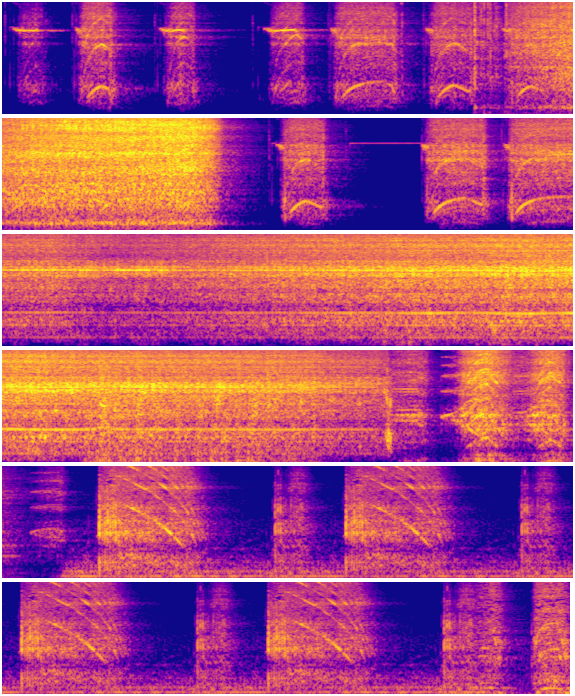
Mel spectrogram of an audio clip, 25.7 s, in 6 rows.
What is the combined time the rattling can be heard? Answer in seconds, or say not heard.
4 s.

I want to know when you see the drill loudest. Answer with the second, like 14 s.
13 s.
